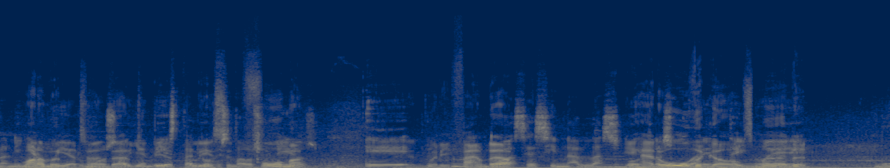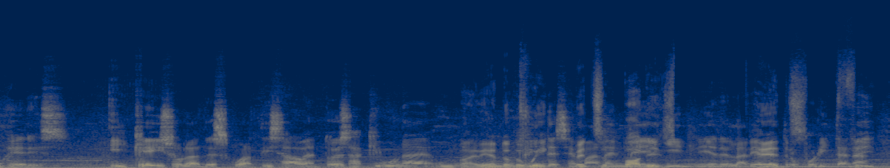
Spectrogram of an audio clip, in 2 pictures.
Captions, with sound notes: One of them turned out to be a police informer. When he found out, he had all the girls murdered. [Spanish spoken audio] By the end of the week, bits of bodies, heads, and feet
